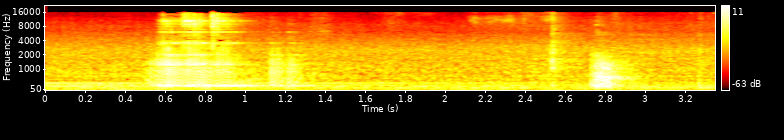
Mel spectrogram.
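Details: A Shih Tzu reacting to a Japanese bottle gives a few short, throaty vocal bursts, with faint glassy clinks nearby.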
